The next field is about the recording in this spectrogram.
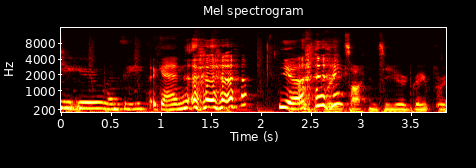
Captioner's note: laughs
